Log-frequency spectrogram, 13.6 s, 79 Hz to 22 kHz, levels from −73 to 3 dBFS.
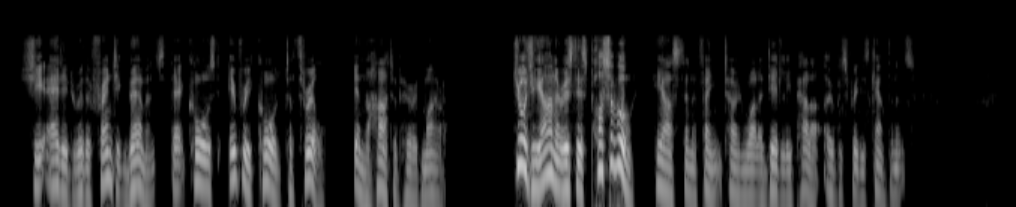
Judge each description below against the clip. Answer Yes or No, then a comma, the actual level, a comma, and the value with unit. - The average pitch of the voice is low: Yes, low, 125 Hz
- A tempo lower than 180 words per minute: Yes, average, 155 wpm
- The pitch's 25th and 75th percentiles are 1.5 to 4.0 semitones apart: No, average, 4.6 semitones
